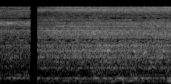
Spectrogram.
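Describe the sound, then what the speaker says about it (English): Water seeps steadily into a toilet tank as it slowly fills, giving a continuous close hiss and trickle. One brief cut to silence near the start breaks it. "we can see a lot of water seeping out right here. It's going down into the tank. And as you can see, it's slowly filling this tank"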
